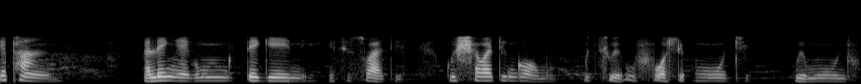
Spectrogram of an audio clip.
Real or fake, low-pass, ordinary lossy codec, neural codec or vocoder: real; 3.6 kHz; none; none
